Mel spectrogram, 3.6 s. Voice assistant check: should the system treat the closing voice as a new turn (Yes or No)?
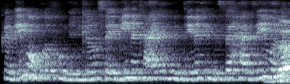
Yes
